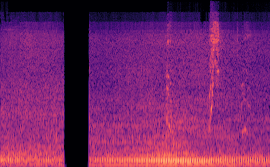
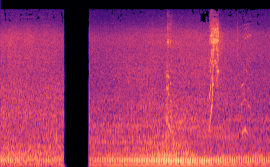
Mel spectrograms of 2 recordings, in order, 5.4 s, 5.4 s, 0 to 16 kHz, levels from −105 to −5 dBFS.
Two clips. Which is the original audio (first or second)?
second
